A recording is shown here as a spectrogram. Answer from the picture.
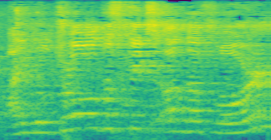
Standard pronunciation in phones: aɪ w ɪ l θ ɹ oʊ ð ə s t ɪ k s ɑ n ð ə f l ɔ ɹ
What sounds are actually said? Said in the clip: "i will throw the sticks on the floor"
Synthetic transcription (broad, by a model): aɪ w ɪ l t ɹ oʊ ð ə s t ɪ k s ɑ n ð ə f l ɔ ɹ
